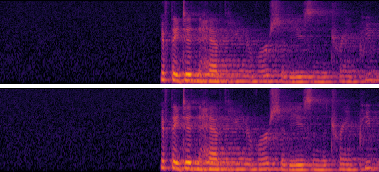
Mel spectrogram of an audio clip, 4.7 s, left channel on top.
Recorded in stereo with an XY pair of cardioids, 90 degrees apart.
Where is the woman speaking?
10° left, 0.9 m; by 4.7 s 50° right, 1.5 m.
